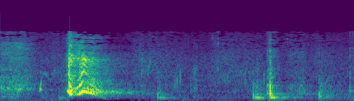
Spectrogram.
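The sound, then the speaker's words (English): A person clears their throat: one sharp, loud, raspy burst, then a few softer rough bursts spaced out over the next seconds. No speech is heard between them. “Well, excuse me, I'll clear this from my throat in a second.”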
